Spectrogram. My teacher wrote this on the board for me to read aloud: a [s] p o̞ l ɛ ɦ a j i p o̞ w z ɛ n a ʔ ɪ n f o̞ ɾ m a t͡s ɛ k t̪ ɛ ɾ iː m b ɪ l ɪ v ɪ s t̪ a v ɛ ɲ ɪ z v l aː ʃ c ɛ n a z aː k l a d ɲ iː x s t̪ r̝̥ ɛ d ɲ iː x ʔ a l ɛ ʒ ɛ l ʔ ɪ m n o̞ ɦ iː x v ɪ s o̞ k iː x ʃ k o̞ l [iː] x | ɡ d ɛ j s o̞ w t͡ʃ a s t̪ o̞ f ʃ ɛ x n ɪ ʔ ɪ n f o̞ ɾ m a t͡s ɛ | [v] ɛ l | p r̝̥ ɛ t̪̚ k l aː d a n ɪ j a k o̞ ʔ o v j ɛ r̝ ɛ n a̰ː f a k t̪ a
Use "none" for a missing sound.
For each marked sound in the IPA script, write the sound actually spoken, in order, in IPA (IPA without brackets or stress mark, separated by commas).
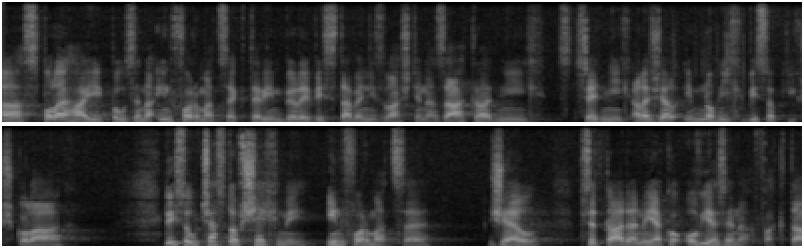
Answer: s, aː, ʒ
